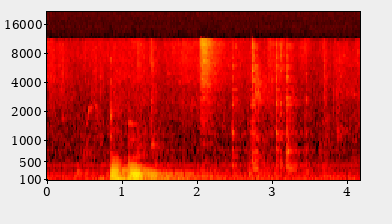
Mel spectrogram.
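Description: Bass guitar plucking two low notes about a second in, each ringing and fading, followed by faint scattered clicks and taps.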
